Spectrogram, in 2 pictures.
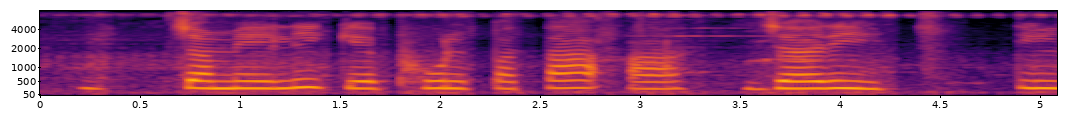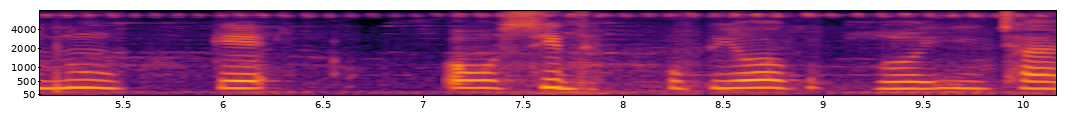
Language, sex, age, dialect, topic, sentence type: Maithili, female, 46-50, Eastern / Thethi, agriculture, statement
